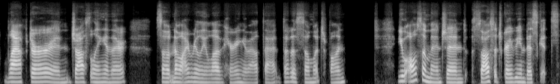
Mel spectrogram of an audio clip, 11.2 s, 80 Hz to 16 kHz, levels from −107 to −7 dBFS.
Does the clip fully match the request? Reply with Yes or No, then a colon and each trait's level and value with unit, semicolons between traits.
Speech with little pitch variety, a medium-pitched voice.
Yes: narrow, 2.0 semitones; medium, 175 Hz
